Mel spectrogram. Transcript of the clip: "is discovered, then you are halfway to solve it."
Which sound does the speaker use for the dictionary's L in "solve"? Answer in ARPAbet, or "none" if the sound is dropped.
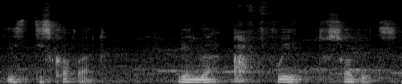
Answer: none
